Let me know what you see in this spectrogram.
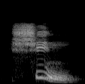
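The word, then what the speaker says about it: شين: Ensuite, shin, comme le pays. D'accord? Shin. Ça se prononce de la même manière.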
